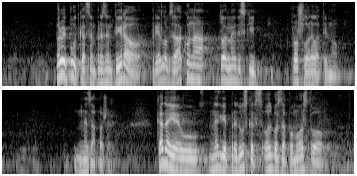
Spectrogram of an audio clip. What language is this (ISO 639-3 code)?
hrv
